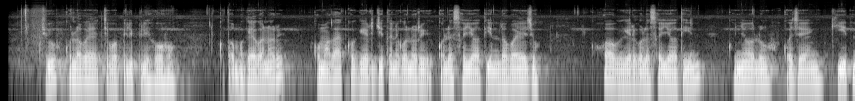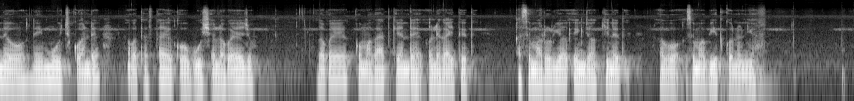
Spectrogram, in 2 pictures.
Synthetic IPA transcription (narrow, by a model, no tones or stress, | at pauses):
t͡ʃukulɔkɔjet͡ʃḛbɔpḭlipiliɦoɦo | ku̥tɔ̰mʔa̰kɛkɔnɔɾi | ko̰makatkokeɾt͡ʃitonekonoɾḭko̰lesɔjɔtḭnlɔkɔet͡ʃʊ | ko̥kɔkkeɾikolesɔjɔtin | kuɲoluko̰t͡ʃɛŋkʰit̪neoneimut͡ʃkɔndɛ | a̰kɔtɛstaekobuʃɔlɔkɔet͡ʃʊ | lɔkɔekːɔmakatkɛndɛolekajtet | asɪmaɾuɾjɔʔeŋd͡ʒɔkt͡ʃinet | aɡɔsemabitkononjo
